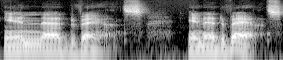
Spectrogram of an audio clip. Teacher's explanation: we link the final consonant sound of one word with the beginning vowel sound of the next word · we can link the final consonant sound in with the vowel sound in advance. And it's almost like we're just moving that consonant sound over to the next word or syllable. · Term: linking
